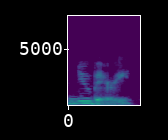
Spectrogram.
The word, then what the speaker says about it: Newbery: tell people is that my favorite color is blueberry and I say that because it rhymes with Newberry so speaking of which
